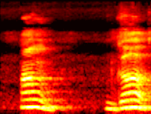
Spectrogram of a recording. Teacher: अब यहाँ पे आप अगर देखोगे न, अंग, ग, आपके नाक जो है उसकी आवाज, आपको अपने नाक से उस आवाज को निकालने की जरूरत पड़ती है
